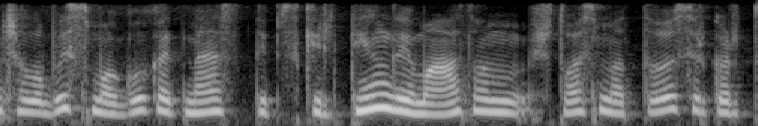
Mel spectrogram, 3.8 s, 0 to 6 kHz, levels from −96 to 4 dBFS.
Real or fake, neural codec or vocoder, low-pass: real; none; 5.4 kHz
